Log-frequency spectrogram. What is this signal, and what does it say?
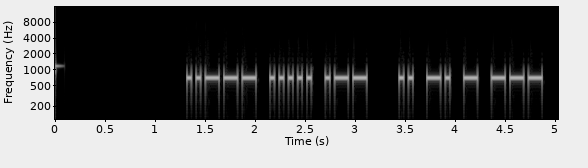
Morse code, heard as a keyed tone, about 26 wpm, 700 Hz. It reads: 25W INTO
